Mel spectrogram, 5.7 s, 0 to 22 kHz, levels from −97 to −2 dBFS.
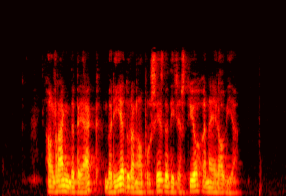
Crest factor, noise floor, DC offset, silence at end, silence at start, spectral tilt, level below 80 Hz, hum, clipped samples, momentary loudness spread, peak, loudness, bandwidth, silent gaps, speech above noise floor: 20 dB; -84 dBFS; under 0.1%; 0.95 s; 0.9 s; -5.5 dB/octave; -66 dBFS; none; under 0.1%; 10 LU; -14 dBFS; -33 LUFS; 7.8 kHz; none; 52 dB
